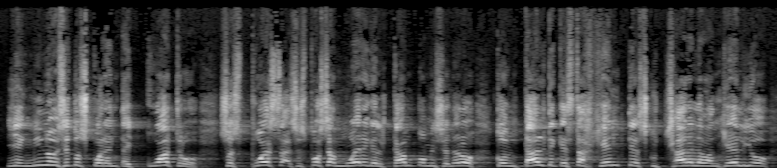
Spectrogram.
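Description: High-pitched male preacher, fast and animated, joking storytelling sermon, from Los Angeles. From Los Angeles, USA.

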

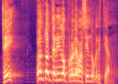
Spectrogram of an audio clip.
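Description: A middle-aged man pastor delivering an impassioned sermon that swings from shouts to quiet. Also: sits high, animated, fast, vocal fry, soft background music.

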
